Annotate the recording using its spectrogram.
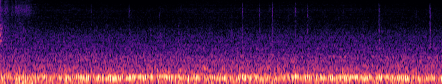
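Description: Steady low electrical hum with a faint even hiss, the background noise of the microphone and room, with a few faint light ticks scattered through.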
